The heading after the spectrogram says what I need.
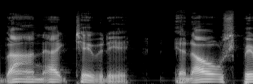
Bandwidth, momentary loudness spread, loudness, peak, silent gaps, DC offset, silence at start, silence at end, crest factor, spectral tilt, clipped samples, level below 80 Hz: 13 kHz; 11 LU; -20 LUFS; -2 dBFS; none; under 0.1%; 0 s; 0 s; 18 dB; -5.5 dB/octave; under 0.1%; -40 dBFS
